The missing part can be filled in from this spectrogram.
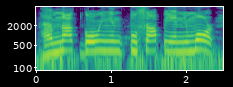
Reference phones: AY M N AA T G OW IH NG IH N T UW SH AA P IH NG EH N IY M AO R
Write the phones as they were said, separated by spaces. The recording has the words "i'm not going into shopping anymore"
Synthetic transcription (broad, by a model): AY M N AA T G OW IH NG IH N T UW S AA P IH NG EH N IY M AO R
